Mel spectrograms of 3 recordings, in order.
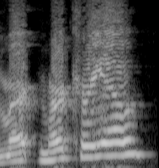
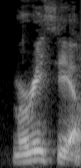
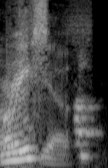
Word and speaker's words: Mauricio: Uh, you know, I always mispronounce his name. Mercurio. Mauricio. Mauricio.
